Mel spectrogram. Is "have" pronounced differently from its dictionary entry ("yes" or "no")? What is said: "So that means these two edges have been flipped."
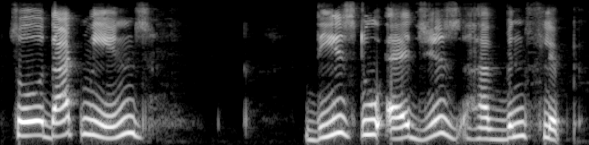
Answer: no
